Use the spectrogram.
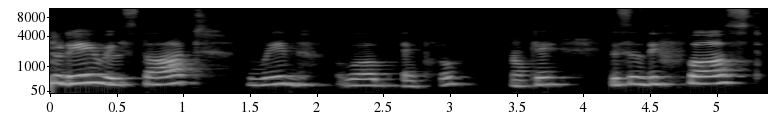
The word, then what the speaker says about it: être: All right, so everyone, today we'll start with verb être.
